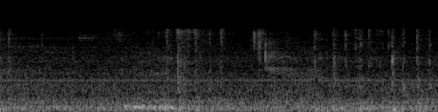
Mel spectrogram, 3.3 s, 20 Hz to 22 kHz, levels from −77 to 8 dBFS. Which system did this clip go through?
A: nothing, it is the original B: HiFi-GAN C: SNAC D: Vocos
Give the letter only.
D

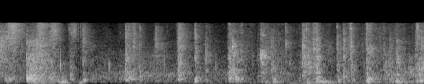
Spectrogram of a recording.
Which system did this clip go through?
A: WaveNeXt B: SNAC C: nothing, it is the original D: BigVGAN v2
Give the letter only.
C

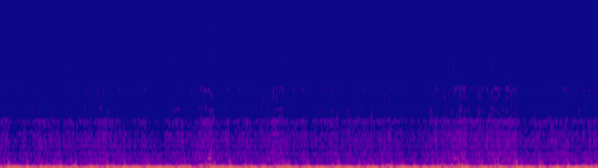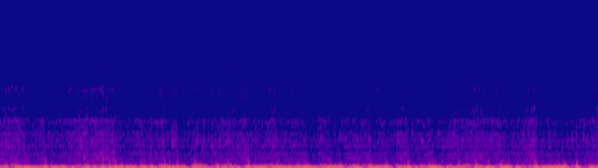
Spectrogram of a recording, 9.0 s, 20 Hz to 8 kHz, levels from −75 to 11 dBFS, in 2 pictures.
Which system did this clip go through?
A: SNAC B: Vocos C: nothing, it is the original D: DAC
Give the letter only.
B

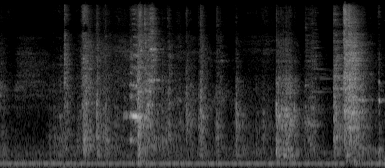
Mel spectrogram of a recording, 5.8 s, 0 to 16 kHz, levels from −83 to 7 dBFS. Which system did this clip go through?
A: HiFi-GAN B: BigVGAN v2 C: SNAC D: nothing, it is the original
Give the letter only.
D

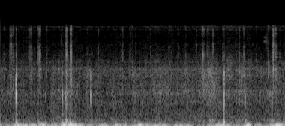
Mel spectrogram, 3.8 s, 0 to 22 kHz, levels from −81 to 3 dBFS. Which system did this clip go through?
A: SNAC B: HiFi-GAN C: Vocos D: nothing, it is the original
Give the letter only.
D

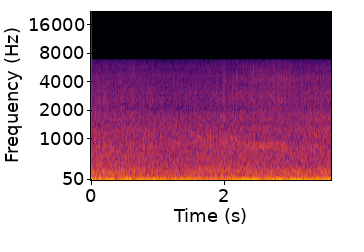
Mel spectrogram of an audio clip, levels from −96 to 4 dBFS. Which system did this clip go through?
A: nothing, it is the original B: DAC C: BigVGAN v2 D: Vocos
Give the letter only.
C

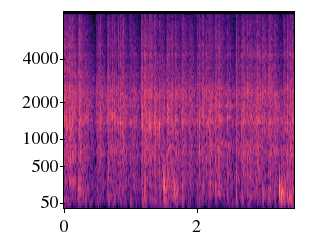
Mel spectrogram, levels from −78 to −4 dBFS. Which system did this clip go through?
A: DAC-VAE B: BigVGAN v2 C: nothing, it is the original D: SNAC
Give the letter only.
A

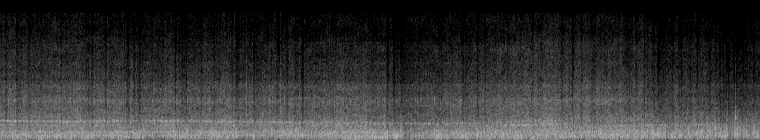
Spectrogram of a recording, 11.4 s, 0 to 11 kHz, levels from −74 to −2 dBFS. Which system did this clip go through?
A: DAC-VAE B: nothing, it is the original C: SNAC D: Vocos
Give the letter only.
A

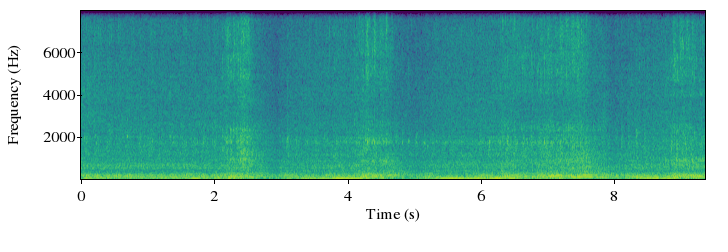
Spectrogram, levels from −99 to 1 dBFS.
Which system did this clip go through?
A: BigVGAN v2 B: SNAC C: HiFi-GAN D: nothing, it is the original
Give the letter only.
A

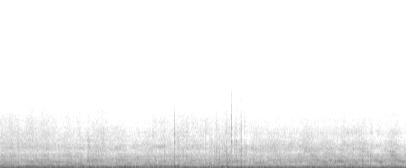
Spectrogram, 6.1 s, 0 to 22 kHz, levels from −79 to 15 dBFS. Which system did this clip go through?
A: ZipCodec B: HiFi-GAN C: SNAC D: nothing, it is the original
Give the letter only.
C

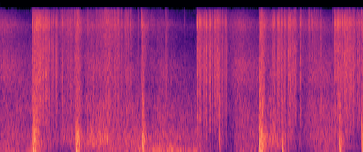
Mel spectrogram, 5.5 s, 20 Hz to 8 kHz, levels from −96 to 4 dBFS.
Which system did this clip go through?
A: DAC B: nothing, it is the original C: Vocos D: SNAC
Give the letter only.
B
